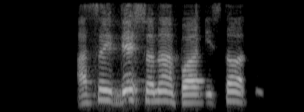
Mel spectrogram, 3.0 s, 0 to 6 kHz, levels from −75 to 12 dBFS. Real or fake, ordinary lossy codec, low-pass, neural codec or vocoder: fake; MP3, 48 kbps; 5.4 kHz; codec, 16 kHz, 0.5 kbps, X-Codec, HuBERT features, trained on balanced general audio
